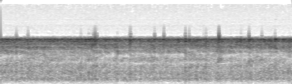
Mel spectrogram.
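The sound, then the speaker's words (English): A steady wash of hissing amateur-radio static with a narrow, muffled tone, crackling QRM interference running throughout, and faint regular ticks on top; no one speaks. “Roger, there is a bit of QRM, but you got a nice signal anyway.”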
